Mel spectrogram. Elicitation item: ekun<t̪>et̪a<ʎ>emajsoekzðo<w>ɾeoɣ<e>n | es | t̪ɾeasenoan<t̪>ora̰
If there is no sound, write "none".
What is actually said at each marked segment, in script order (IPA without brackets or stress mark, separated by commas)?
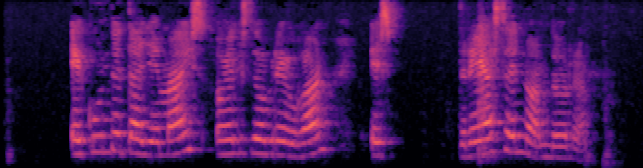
d̪, ʎ, β, a, d̪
